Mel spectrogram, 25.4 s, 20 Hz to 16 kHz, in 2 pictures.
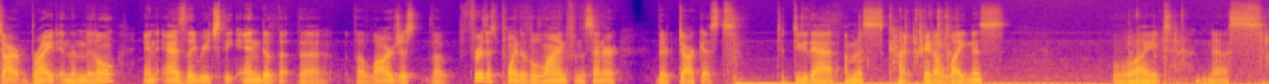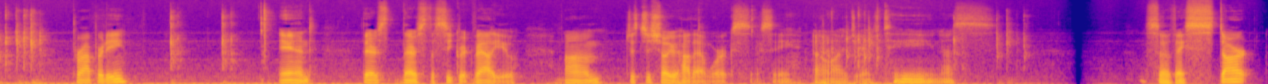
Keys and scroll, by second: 22.7 super+s.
